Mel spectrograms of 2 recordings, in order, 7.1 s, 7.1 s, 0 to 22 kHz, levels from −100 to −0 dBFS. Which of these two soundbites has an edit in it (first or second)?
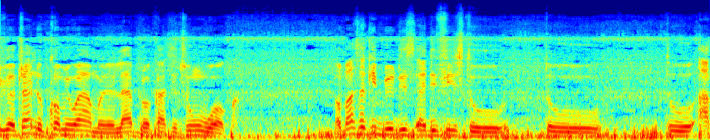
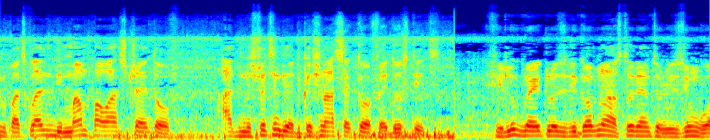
second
